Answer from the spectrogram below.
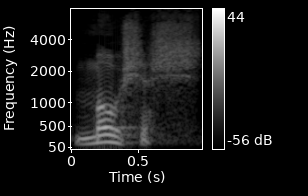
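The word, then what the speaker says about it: Moshe: You can hear, friends, the cascading of water off the basket into the Nile as you say his name. Moshesh. Doesn't that just sound like whoosh? No?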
